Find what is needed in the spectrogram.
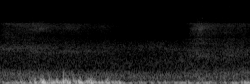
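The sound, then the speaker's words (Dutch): Soft nose breathing during a guided breathing exercise: a faint, low, airy rushing that swells and eases as air moves in and out, with no talk. “En ga dan terug naar je normale neusademhaling. Voor 2 in- en uitademhalingen.”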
